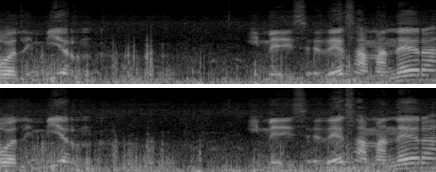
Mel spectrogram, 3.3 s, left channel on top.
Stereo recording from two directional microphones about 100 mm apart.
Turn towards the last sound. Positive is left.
turn(degrees=-25)  # may be behind; listen again after turning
